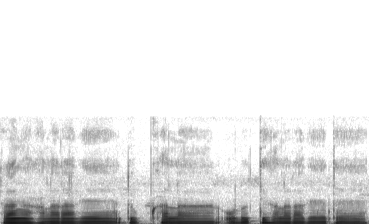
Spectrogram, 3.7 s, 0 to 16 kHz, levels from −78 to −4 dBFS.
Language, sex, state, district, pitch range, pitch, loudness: Chakma, male, Tripura, West Tripura, 100-105 Hz, 105 Hz, -16 LUFS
